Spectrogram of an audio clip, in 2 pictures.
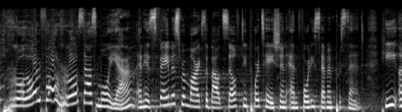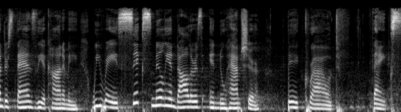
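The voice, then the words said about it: Put-on Latina accent. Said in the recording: “I'll just do mine with my Latina accent.”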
